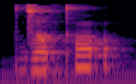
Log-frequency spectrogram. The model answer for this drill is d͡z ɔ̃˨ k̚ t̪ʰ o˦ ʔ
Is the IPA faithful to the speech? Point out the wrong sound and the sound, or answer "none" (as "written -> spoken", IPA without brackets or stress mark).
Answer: none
